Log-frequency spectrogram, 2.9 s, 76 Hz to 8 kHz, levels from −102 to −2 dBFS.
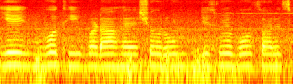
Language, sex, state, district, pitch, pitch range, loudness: Hindi, female, Haryana, Jhajjar, 205 Hz, 200-210 Hz, -18 LUFS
